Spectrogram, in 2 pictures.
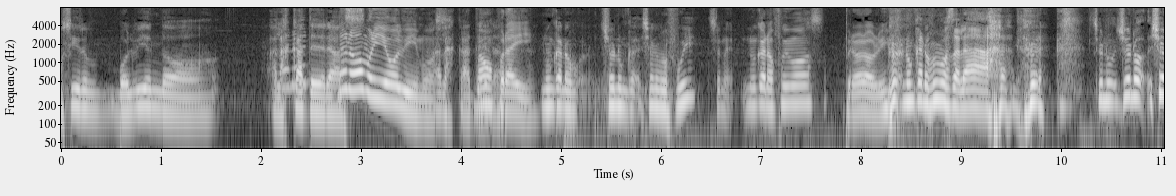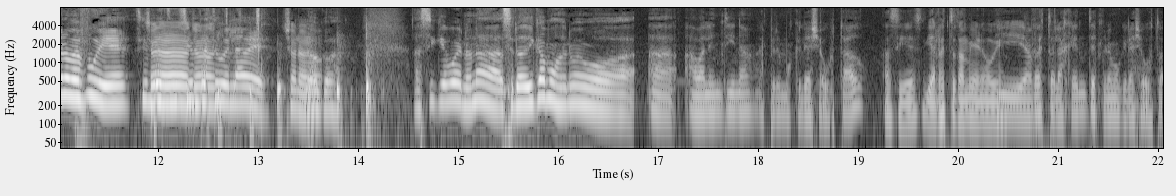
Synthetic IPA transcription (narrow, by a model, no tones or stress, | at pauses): siɾbo̞lβjend̪o | alaskat̪eðɾasnonoβamoniɲeβo̞lβimosalaskat̪b̪amoɾapoɾainũŋkanoʒonũŋkaʒonomefwiʃonũŋkanosfwimospeɾoaoɾaβolβimnũŋkanosfwimos̬ala | ʃonuʒonoʒo̞nome̞fwiesjemɾeosepɾet̪uβenlaβeʒonoloko | asike̞βwe̞nonaðaselo̞ðe̞ð̞ik̬amozðenwe̞βo̞aaːβale̞nt̪inaehpeɾemoskeleaʃa̰ɣṵst̪aðo | asiesia̰elreht̪ot̪ambjenoβjelreht̪oðelaxe̞nt̪eːhpeɾemohkeleaʃa̰ɣṵt̪a̰o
